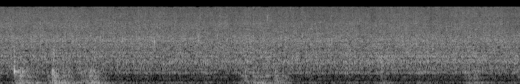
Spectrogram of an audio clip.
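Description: Cubes of beef chuck sizzling steadily in hot oil as they brown in an enameled Dutch oven, with a wooden spoon scraping and pushing the meat around a few times.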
